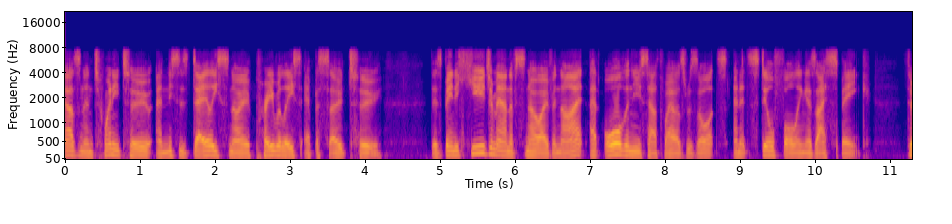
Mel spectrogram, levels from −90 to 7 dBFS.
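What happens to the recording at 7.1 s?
Nothing goes wrong at 7.1 s: the speech there comes through intact, carried by the AMR wideband (HD Voice) codec at 23.05 kbit/s, with nothing above about 7.4 kHz.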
